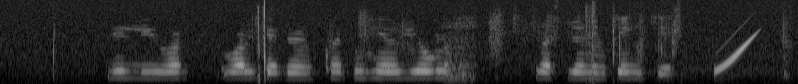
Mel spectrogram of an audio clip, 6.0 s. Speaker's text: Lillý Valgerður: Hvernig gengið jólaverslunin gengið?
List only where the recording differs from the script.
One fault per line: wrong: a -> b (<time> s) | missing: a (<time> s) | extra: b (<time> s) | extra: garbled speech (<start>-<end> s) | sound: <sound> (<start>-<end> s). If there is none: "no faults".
wrong: gengið -> hefur (2.9 s)
sound: chirp (5.4-5.7 s)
